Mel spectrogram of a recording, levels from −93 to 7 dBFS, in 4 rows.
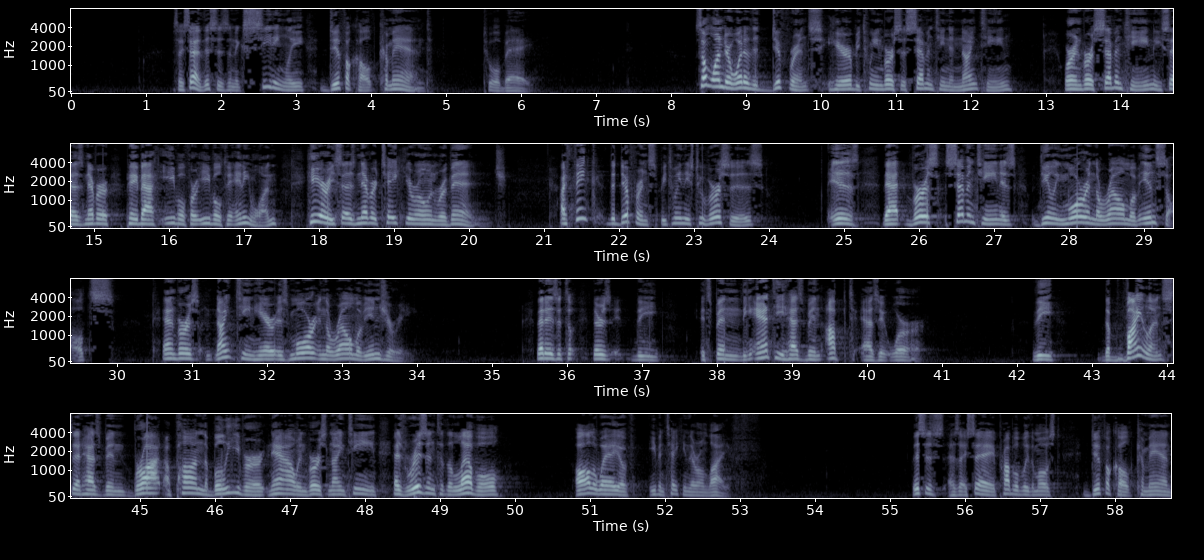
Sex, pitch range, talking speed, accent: male, 125-170 Hz, 135 wpm, American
